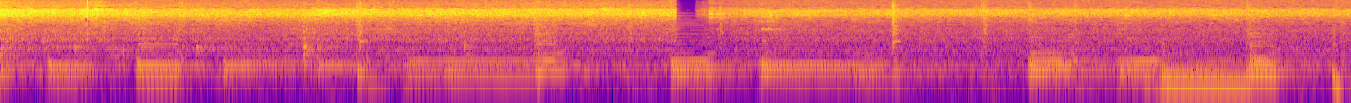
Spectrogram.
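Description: Mustard-tomato masala fries in oil with cumin seeds, sizzling steadily while a spoon scrapes and stirs in a loose, repeated rhythm.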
